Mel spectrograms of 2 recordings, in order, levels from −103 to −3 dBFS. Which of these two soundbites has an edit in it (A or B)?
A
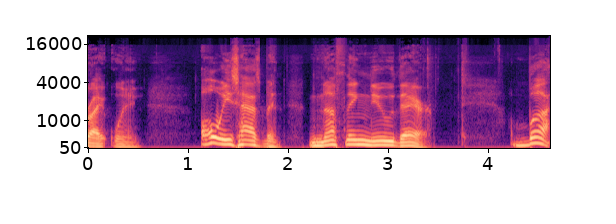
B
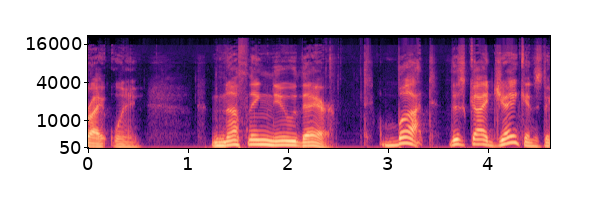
B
